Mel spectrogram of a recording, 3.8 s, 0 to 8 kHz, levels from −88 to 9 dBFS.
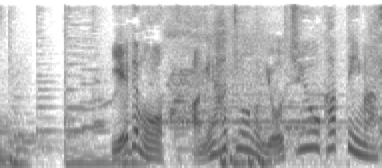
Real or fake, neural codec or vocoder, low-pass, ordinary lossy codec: fake; codec, 16 kHz, 6 kbps, DAC; 7.2 kHz; MP3, 32 kbps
